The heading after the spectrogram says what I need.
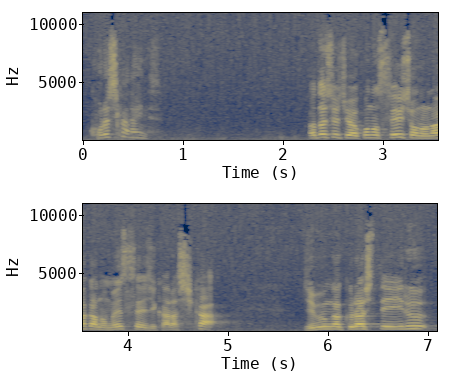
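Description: A man's voice: sits high, moderate pace, a little mellow. A man giving a sermon as a pastor, conversational and dotted with fillers, in a church hall. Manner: conversational preaching with frequent "ano" fillers.

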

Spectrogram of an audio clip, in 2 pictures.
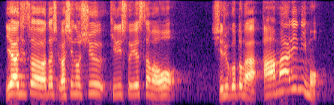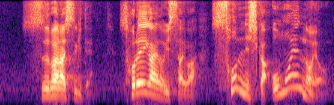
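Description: Fervent apostle in broad Hiroshima dialect, read by a male pastor, raised and loud, lively pitch. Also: exaggerated voice. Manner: earnest and emphatic, reading scripture aloud. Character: the apostle Paul, zealous male preacher, fervent.

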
